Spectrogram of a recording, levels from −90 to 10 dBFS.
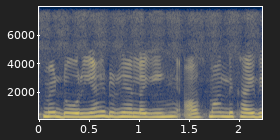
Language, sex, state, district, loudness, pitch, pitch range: Hindi, female, Uttar Pradesh, Ghazipur, -14 LUFS, 280 Hz, 265-290 Hz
